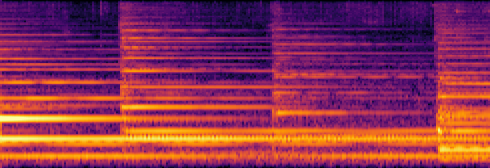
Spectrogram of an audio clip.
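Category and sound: sound effect, bell ringing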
